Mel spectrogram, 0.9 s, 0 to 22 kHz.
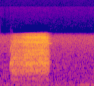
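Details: Thirteen-day-old barn owl chick, nest webcam in Théding, France, 20 July 2020, able to swallow prey whole; a single half-second burst of harsh, airy hissing.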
